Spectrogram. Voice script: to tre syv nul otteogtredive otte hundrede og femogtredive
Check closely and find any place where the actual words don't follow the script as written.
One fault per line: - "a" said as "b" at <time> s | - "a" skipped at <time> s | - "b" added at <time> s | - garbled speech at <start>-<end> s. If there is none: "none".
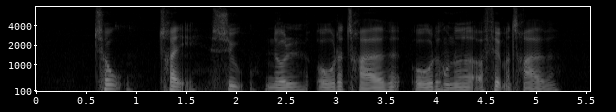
none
